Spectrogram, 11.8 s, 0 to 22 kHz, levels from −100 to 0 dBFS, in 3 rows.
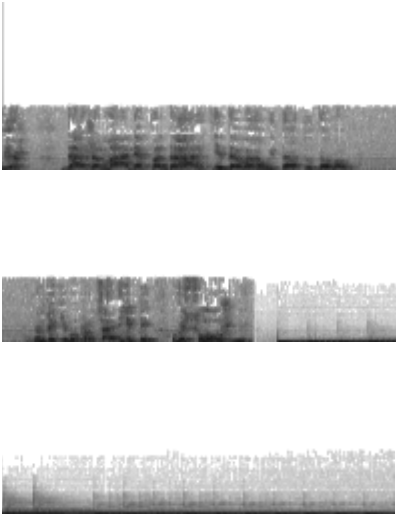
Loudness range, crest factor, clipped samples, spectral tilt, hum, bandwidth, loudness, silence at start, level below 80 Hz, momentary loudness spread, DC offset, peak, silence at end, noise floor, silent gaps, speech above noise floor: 1 LU; 12 dB; under 0.1%; -6.5 dB/octave; none; 8.8 kHz; -19 LUFS; 0 s; -22 dBFS; 4 LU; under 0.1%; -6 dBFS; 0 s; -39 dBFS; none; 21 dB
